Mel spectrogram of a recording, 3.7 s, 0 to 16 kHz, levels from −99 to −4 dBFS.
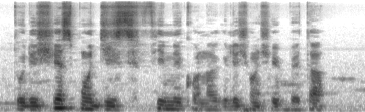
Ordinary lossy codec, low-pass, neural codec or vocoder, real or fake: none; 14.4 kHz; vocoder, 44.1 kHz, 128 mel bands every 256 samples, BigVGAN v2; fake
